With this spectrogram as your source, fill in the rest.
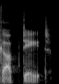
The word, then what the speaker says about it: update: I wanted to give you a quick update. The word wanted, do not say wanted. Say wanted with a soft t sound in the middle. The word update. Stress the first syllable. Update, not update.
